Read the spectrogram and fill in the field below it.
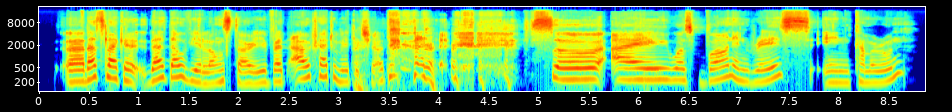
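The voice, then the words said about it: French-influenced Cameroonian English accent. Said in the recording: “you might notice that from my accent. There's some French in there.”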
